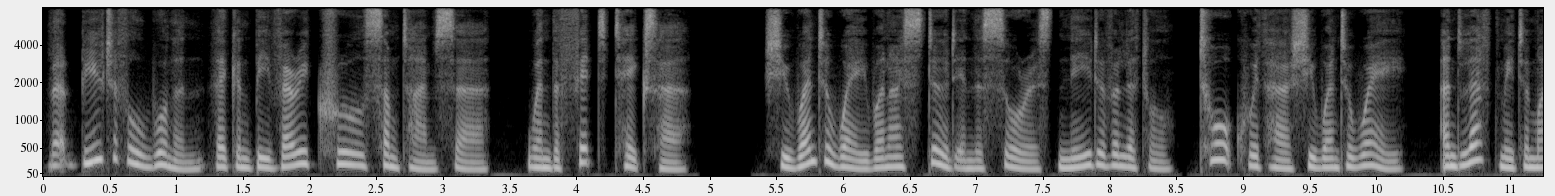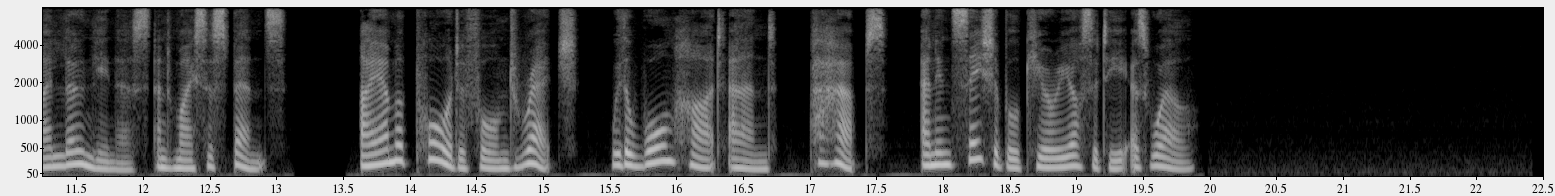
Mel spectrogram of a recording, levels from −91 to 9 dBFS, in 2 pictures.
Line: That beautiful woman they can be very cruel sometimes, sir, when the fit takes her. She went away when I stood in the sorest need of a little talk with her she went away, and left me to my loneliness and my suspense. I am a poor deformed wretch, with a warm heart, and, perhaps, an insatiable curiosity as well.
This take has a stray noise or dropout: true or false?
false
